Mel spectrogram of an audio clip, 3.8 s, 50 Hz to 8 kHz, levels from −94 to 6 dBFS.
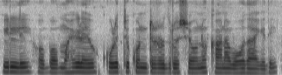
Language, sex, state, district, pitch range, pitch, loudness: Kannada, male, Karnataka, Koppal, 125-140 Hz, 130 Hz, -16 LUFS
